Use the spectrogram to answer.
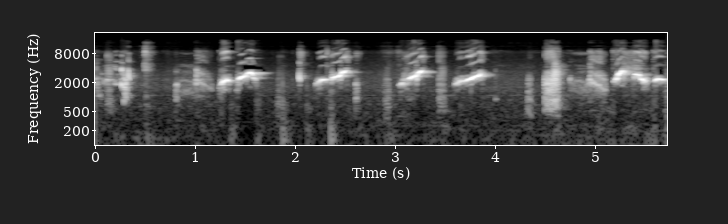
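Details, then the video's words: A talkative pet budgie repeating rising whistled speech-like phrases, about one each second, separated by clicks and one harsh rasping burst. "Muhabbet Kuşu Çimen Çok Konuşuyor.~Budgie Grass Talks a Lot"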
